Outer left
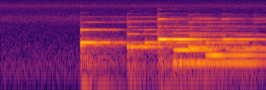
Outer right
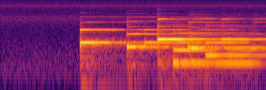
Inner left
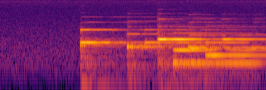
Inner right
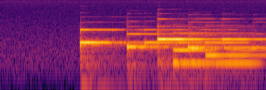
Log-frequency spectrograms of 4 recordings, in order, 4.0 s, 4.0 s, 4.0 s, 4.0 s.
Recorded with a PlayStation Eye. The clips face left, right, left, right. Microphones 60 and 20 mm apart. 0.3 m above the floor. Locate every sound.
1.2 s a piano: 45° right (ahead or behind), 0.7 m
